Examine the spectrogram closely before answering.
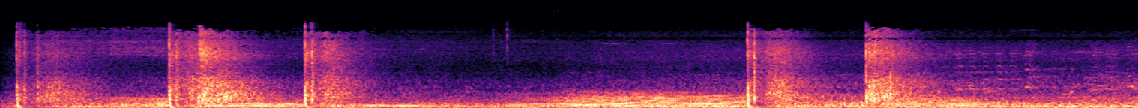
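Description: Five sharp gunshots ring out at irregular intervals, loud cracks with brief ringing tails, over a steady background of crowd murmur and rumbling noise, as police officers try to subdue an armed female attacker at the Indonesian National Police headquarters (Mabes Polri) in Jakarta.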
